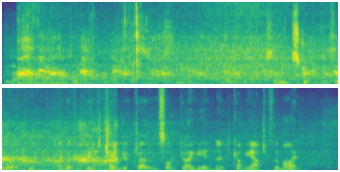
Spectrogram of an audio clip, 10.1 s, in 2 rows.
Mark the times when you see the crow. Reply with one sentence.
The crow can be heard from 0.2 to 6.8 s.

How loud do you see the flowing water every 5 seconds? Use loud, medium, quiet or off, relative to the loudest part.
loud, medium.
